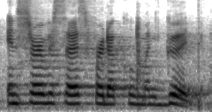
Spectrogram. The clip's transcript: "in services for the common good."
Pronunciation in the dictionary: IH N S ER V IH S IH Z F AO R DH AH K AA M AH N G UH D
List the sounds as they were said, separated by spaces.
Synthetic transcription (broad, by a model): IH N S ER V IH S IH S F AO R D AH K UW M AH N G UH D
